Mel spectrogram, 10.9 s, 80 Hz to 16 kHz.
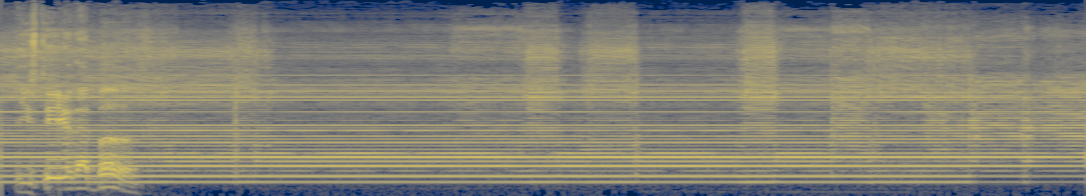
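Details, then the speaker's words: Jensen V21 upper compression driver: steady stack of tones with a raspy, bumblebee-like buzz on top that persists after adjustment; diaphragm is worn out and unusable, buzzing at certain frequencies. "so even though I was able to get out some of the buzz I can still hear the buzz in there this lets me know that this diaphragm the shot I can't use this anymore"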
